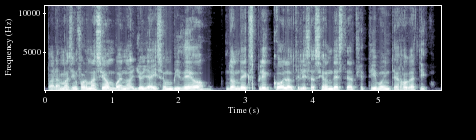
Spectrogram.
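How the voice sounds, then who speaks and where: A man teaching a language lesson online, reading example phrases slowly and carefully before explaining them. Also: medium pitch, fairly even intonation, mellow. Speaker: French teacher.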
